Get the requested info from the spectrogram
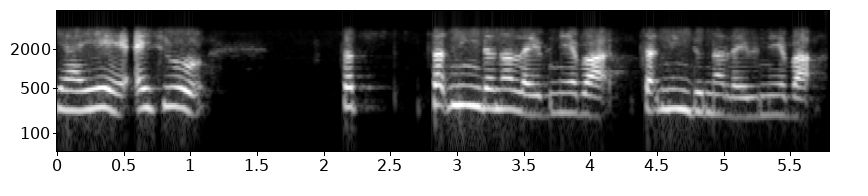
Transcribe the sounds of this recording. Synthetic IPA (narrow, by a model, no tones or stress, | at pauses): jajeɐjsʰu | t͡sat̪̚ | t͡sɐt̪̚niŋdanalajbnebat͡sɐt̪̚niŋdunalajbəneba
